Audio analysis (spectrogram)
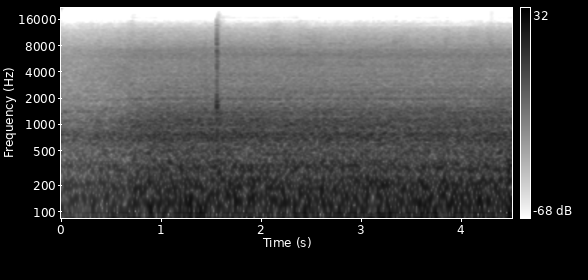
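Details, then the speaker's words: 2006 Honda Pilot at idle, rear AC blower tested after fixing the rear AC fault, suspected rear blower resistor: a steady rush of air swells in and holds smooth, no rattles; rear AC now working normally. "Damn. Yes, she's working. Hell to the Yeah. Rear AC works, guys."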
